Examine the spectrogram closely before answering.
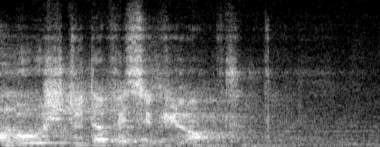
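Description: A woman reads aloud expressively.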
